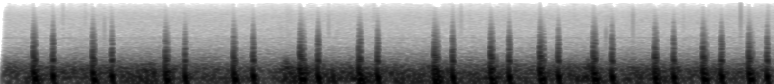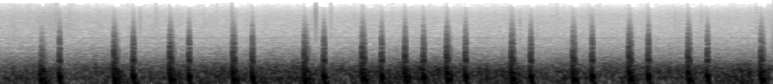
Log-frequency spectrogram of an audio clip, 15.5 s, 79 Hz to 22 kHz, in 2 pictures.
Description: Breed: Cavalier King Charles Spaniel
Direct HR: 100 to 120 beats/min
Heart Rhythm: Suspect respiratory sinus arhythmia
Intensity of Heart Sound: Normal
Extra Sounds – Clicks or Gallops: None
Heart Murmur: Grade 2-3/6 systolic murmur, loudest over the mitral area and left apex.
